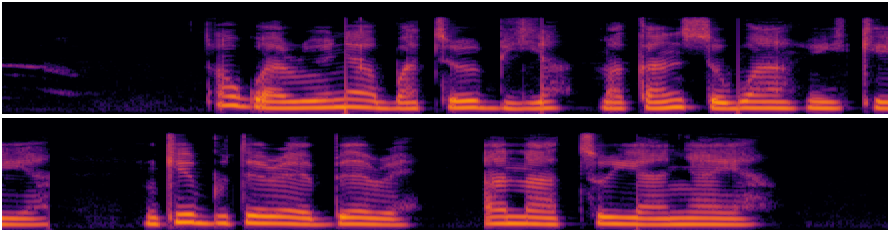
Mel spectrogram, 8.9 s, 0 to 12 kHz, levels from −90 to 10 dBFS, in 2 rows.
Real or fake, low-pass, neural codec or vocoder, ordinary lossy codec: real; 7.2 kHz; none; none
